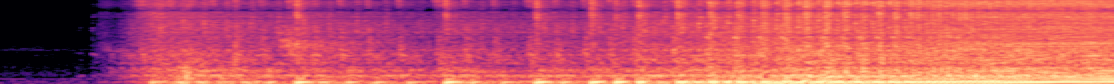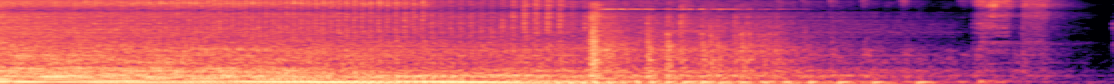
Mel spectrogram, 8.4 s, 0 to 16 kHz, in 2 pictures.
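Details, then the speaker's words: 1986 Honda TRX70 ATV that sat for an unknown time, rope-started with carb cleaner: the single cylinder catches and revs unevenly for a few seconds, then dies. It runs, but not well; the carburetor needs cleaning out. "Damn. All right. I know it'll run now. Let's see if we can keep it running."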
